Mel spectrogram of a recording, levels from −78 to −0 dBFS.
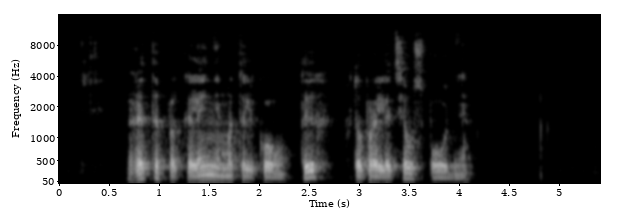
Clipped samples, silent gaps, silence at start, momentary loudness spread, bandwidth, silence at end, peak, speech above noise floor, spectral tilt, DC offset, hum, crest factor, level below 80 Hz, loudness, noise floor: under 0.1%; none; 0.7 s; 8 LU; 11 kHz; 1.3 s; -12 dBFS; 46 dB; -5.5 dB/octave; under 0.1%; none; 18 dB; -66 dBFS; -29 LUFS; -74 dBFS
